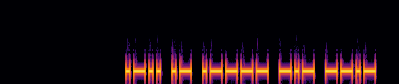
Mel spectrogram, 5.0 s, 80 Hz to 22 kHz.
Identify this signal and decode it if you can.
Morse code, heard as a keyed tone, about 25 wpm, 700 Hz. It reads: LA1KQ
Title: DXCC-100 Call Signs - 5 Characters - Repeated 3x - 25wpm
